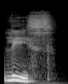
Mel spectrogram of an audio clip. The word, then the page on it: lease: British English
